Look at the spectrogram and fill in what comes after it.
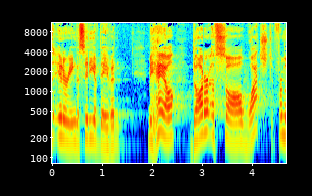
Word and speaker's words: Michal: Is it Michael? Is it, it's Michal. That's how the Hebrews would have pronounced it. The C would have been silent.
